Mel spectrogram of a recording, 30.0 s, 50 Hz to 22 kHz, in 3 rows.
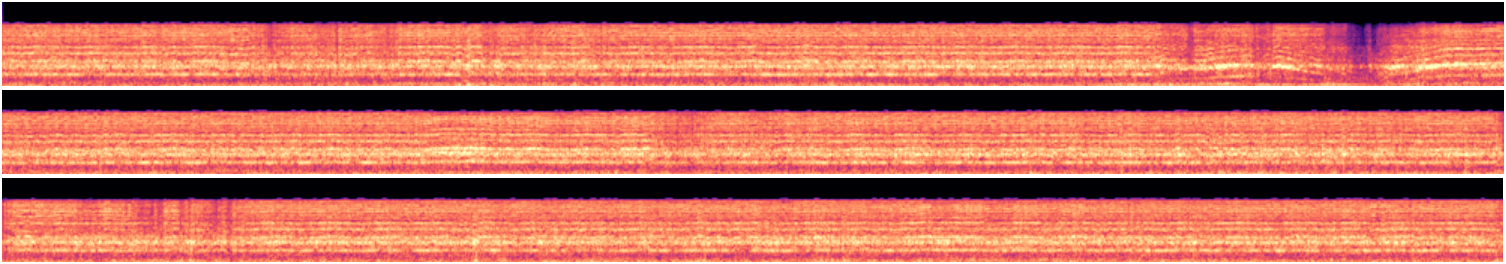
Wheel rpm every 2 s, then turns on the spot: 160, 160, 160, 150, 80, 160, 160, 160, 160, 160, 160, 160, 160, 160, 160.
none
